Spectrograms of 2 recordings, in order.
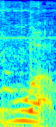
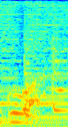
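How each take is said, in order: First: The vowel after g is u. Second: The vowel after g is o. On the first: The speaker calls it right. "dilafalkan gua" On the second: The speaker calls it wrong. "bukan goa"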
